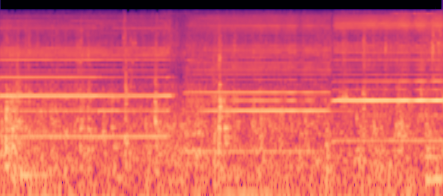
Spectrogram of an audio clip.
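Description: Background music: a harmonica playing long held notes, moving to a new note every second or two.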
